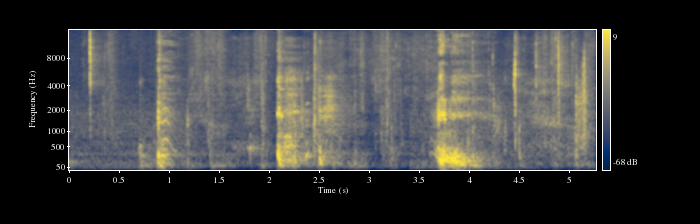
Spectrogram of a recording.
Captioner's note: coughs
